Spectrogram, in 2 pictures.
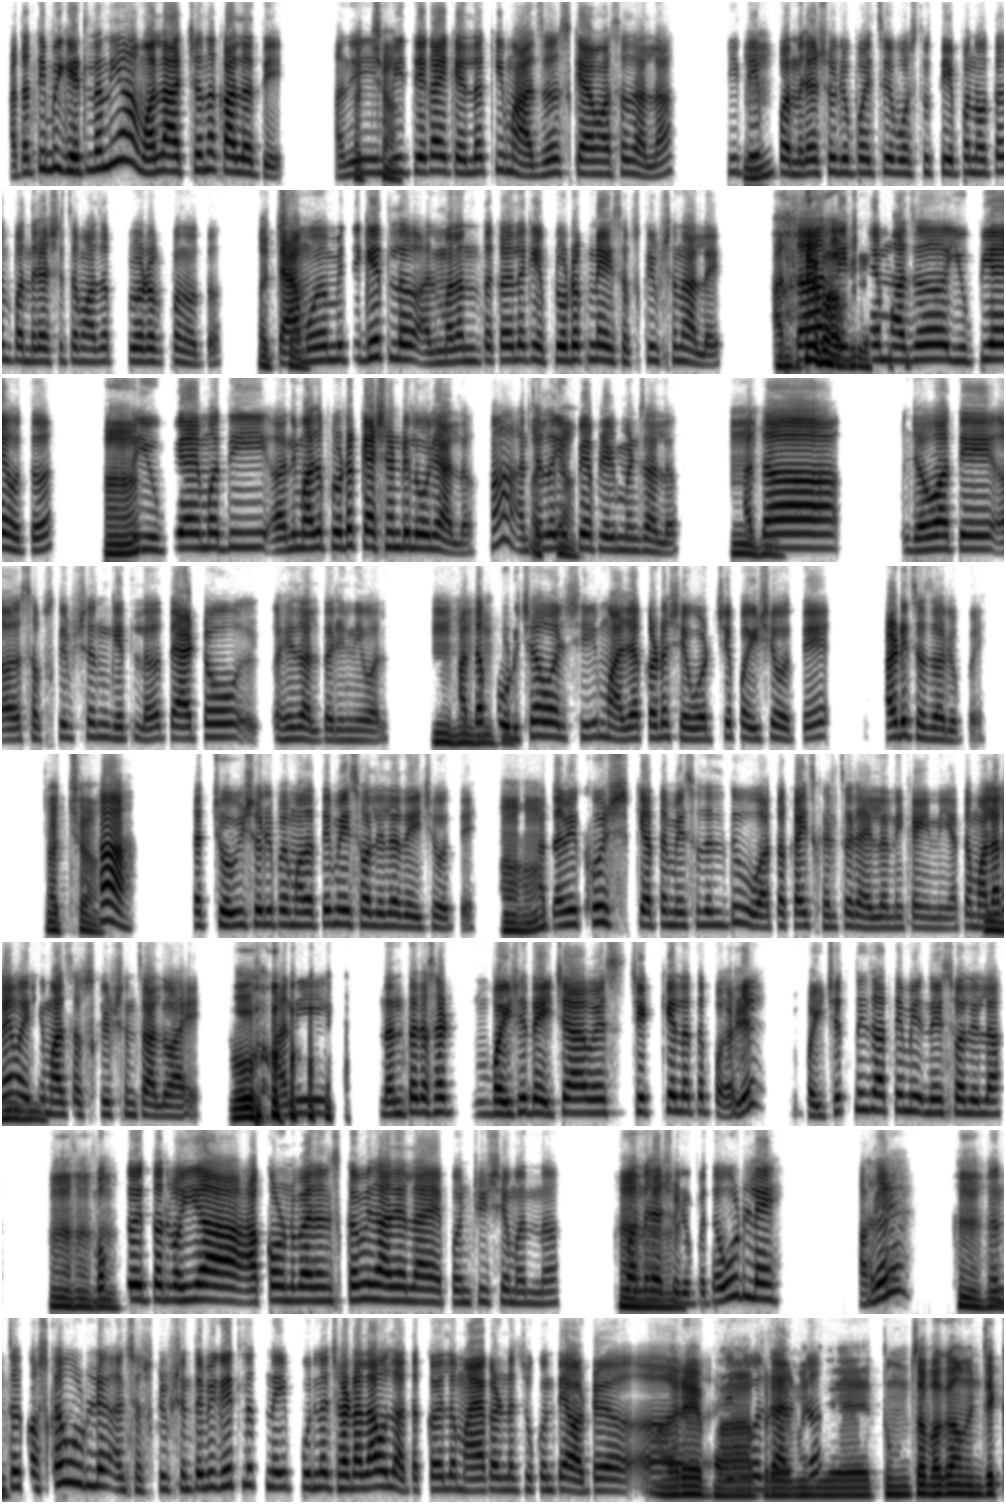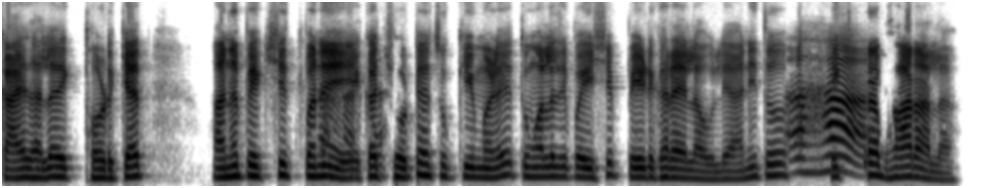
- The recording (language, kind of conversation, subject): Marathi, podcast, डिजिटल पेमेंटमुळे तुमच्या खर्चाच्या सवयींमध्ये कोणते बदल झाले?
- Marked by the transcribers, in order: in English: "स्कॅम"; in English: "प्रॉडक्ट"; in English: "प्रॉडक्ट"; laughing while speaking: "अरे बापरे!"; other background noise; in English: "नेक्स्ट"; in English: "प्रॉडक्ट कॅश ऑन डिलिव्हरी"; in English: "रिन्यूवल"; laugh; in English: "चेक"; surprised: "अरे पैसेच नाही जात आहे मी मेसवाल्याला"; surprised: "अरे! नंतर कसं काय उडले?"; in English: "रिन्युवल"; laugh; in English: "पेड"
